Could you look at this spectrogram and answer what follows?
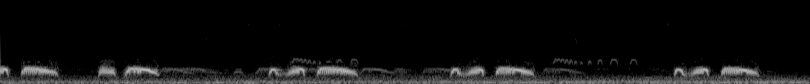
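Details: Spotted dove kept as a trained decoy bird for luring, giving repeated hollow coo phrases. Short notes lead into a longer, emphatic final coo, repeated almost continuously, with fainter higher coos between phrases and a low steady rumble underneath.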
